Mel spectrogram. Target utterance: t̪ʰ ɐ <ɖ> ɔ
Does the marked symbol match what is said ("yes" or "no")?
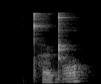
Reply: yes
